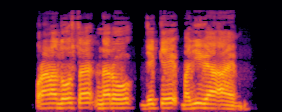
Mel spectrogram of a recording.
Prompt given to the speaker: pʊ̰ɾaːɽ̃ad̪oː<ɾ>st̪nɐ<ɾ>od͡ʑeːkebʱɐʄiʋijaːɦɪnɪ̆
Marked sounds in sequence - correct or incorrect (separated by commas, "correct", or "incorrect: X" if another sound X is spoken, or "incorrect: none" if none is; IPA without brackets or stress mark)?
incorrect: none, correct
